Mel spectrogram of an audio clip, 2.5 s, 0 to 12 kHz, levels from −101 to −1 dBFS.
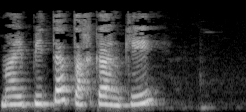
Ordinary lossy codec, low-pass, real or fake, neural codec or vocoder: MP3, 32 kbps; 10.8 kHz; real; none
